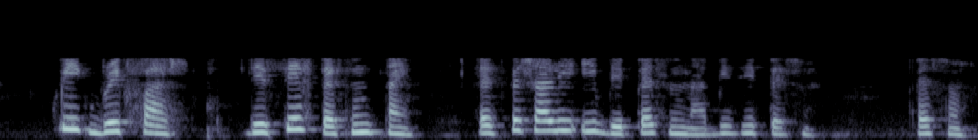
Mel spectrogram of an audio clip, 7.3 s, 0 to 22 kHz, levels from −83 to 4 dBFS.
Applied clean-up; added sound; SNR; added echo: none; none; none; none.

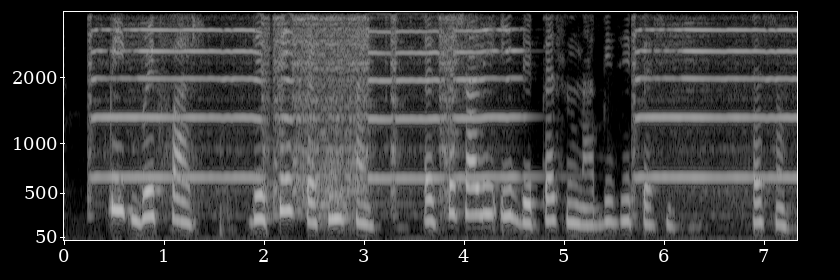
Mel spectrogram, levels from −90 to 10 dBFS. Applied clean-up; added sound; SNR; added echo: none; Bowed string instrument; 2 dB; none.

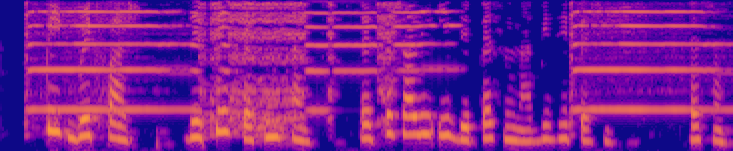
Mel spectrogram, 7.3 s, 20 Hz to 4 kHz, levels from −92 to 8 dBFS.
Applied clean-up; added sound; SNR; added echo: classical method Wiener filter.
